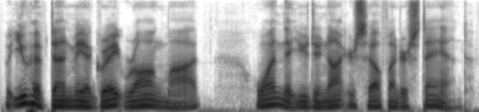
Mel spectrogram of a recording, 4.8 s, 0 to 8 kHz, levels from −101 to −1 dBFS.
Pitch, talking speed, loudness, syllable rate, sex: 100 Hz, 200 wpm, -16 LUFS, 4.9 syllables/s, male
